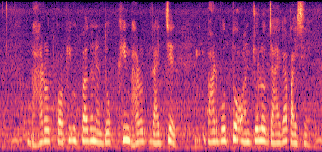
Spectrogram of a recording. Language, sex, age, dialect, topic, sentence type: Bengali, female, 25-30, Rajbangshi, agriculture, statement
